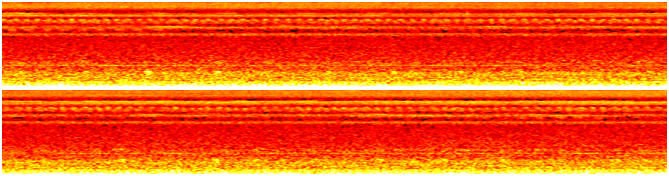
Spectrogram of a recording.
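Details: Summer-night insect chorus of crickets and other countryside forest bugs: a constant shimmering wall of high trills, softly pulsing in the upper range, with a faint low rumble beneath and no break over twenty seconds.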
